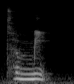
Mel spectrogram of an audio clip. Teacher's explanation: <laughs> Instead, your tongue is going to be at the top of your mouth, ready to make the T sound, but no air comes out.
